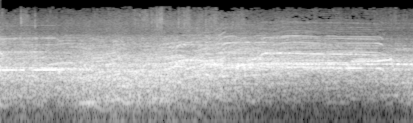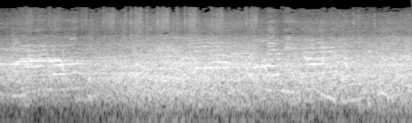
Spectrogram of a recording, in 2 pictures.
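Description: A crowd cheering and calling out, many high-pitched voices overlapping.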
